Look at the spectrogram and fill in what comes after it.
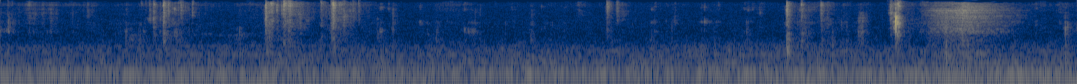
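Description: Close-mic chewing and biting of a breakfast biscuit sandwich: soft wet mouth sounds and small crunches, the sharpest crackle about four and a half seconds in, over a steady low hum.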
